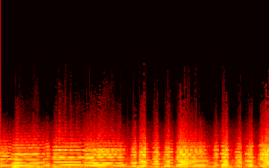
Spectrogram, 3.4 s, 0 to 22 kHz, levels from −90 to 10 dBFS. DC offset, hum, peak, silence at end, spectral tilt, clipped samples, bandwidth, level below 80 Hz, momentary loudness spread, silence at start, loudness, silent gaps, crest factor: 0.2%; none; -4 dBFS; 0 s; -5.5 dB/octave; under 0.1%; 9 kHz; -56 dBFS; 3 LU; 0 s; -18 LUFS; none; 14 dB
